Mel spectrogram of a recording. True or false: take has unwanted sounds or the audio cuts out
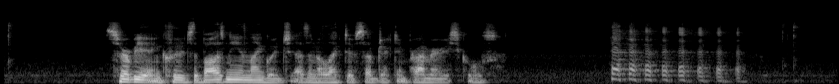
true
